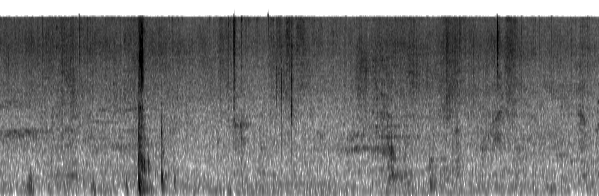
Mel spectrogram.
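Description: Eggs frying over a charcoal barbecue grill at breakfast, a faint steady sizzle with a few soft pops and clinks, quiet and close with no talk.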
